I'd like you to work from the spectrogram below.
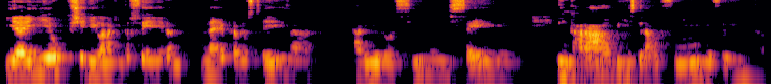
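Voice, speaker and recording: A young adult woman, a podcast guest, telling her personal story in a casual, lively interview. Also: sits low, measured pace.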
